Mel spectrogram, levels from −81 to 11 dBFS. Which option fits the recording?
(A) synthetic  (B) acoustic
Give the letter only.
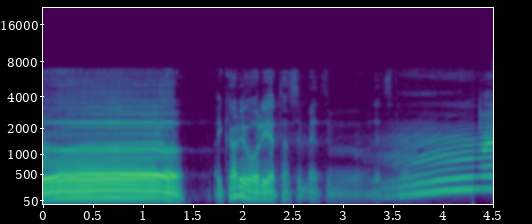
B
